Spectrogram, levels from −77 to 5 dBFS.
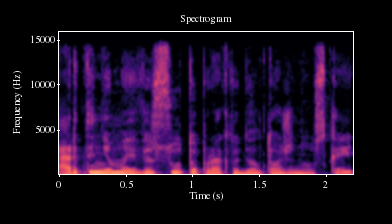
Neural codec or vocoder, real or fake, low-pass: none; real; 14.4 kHz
